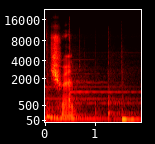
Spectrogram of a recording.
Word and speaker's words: 荈: Ancient Chinese had several terms for it, pronounced in modern standard Mandarin as tu, jia, shi, ming, and quan.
